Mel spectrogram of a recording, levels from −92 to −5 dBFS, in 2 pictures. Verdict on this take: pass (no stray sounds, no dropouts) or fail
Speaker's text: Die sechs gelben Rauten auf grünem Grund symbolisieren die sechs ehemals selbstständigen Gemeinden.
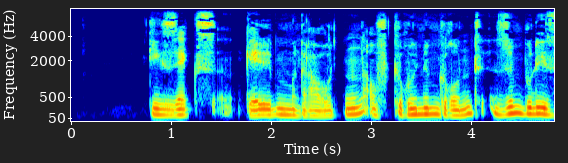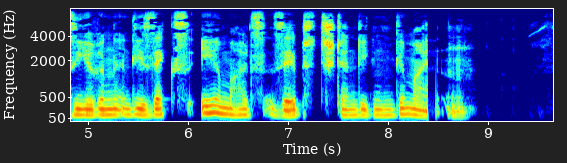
fail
